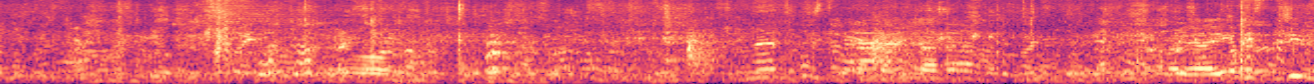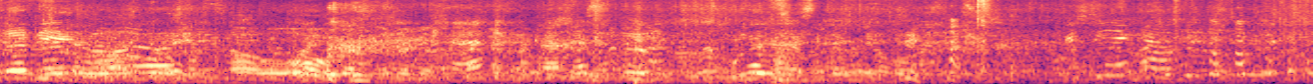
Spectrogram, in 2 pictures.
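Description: A crowd of men and women chatter close by, with many voices overlapping.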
